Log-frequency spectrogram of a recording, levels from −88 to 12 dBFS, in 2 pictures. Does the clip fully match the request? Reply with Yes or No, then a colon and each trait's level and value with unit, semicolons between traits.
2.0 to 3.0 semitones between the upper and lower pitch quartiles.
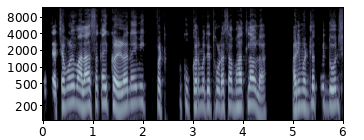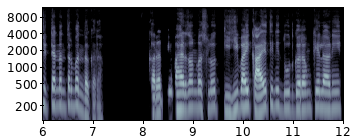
Yes: average, 2.7 semitones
